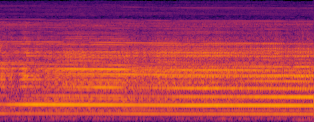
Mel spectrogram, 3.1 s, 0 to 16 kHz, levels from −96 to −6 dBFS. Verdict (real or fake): real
